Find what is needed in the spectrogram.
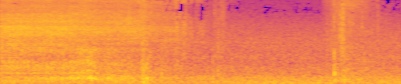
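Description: Cordless electric cardboard cutter running and slicing through a corrugated cardboard box. The cut starts suddenly, is loudest for about a second and a half with a click near its end, then drops to a quieter steady noise.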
